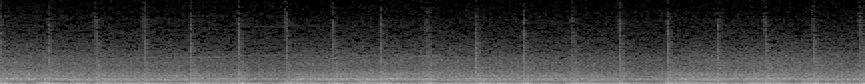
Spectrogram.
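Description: A stadium crowd at an American football game roars in a steady, dense wash of noise, loud and continuous, with no distinct voices standing out.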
